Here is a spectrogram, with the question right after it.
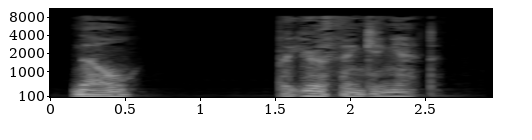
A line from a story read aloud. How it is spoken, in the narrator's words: I whispered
